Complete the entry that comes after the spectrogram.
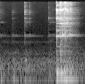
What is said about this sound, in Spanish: Pero pues ahí para quienes eran fanáticos del café, no va a haber, no va, a haber, bueno, miren, va a haber el sonido de la cucharita porque aquí está la taza.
